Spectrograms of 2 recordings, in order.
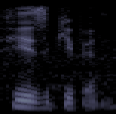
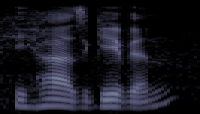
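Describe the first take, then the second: First: The word has is contracted to a z sound. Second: The word has is said in full. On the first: "es he's given, ¿ok? Porque así se habla como normalmente" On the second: "en vez de decir he has given"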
